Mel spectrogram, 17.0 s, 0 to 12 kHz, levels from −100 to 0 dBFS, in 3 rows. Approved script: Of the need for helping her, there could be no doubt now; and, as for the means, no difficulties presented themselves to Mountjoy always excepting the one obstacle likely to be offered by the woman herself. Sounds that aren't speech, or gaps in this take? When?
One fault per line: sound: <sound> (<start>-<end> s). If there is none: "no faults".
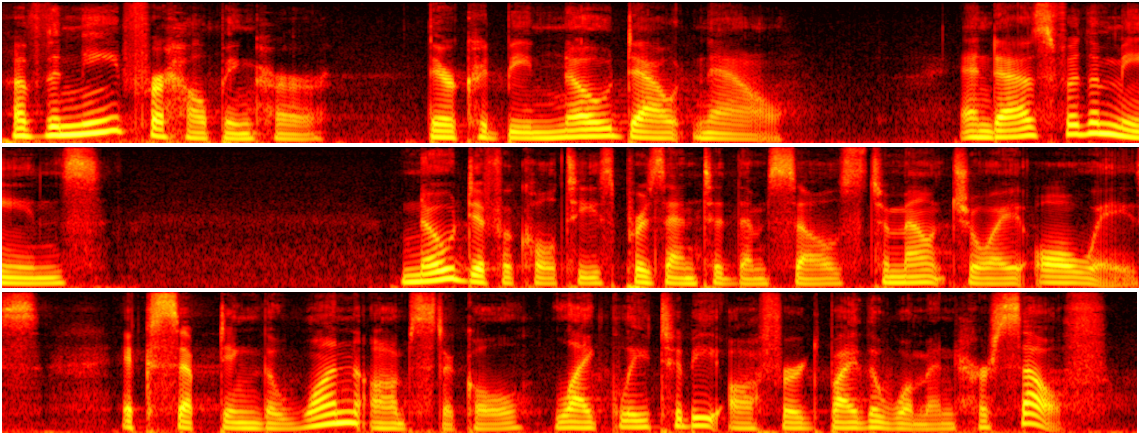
no faults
